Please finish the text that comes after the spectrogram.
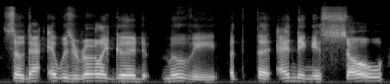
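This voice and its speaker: A man's voice: a little high, fairly even intonation, moderate pace, fairly bright tone, smooth, dry recording, poor audio. A man co-hosting a talk show in casual, unscripted conversation.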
